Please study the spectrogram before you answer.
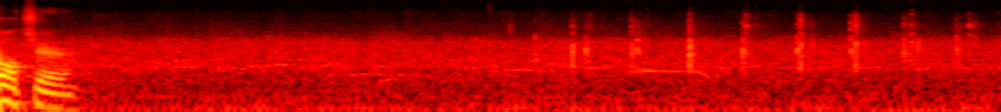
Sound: crowd clapping

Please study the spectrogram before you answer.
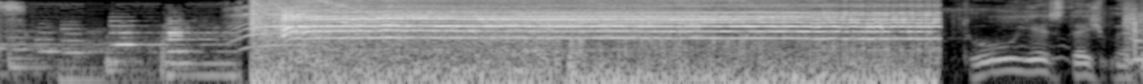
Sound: screams

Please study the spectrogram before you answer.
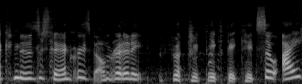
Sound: laughing

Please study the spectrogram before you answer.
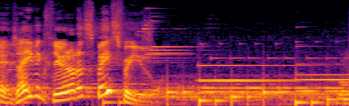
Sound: chimes ringing; playful music

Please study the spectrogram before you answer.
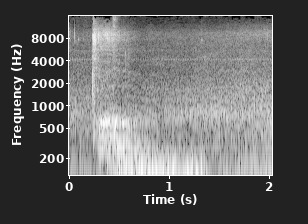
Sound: exhaling

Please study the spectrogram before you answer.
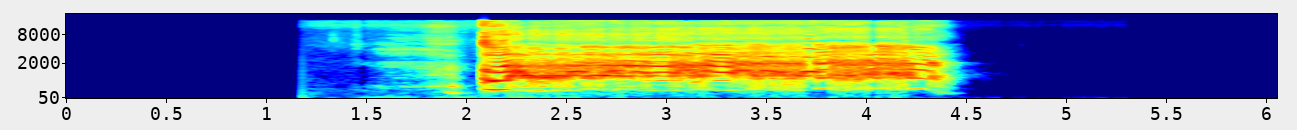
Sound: scream

